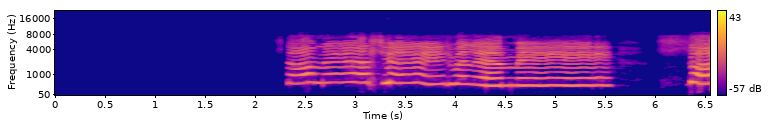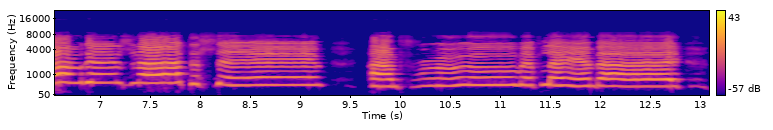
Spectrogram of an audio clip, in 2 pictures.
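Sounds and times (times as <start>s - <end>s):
young female voice singing: 2.3s - 5.6s, 6.2s - 13.0s.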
